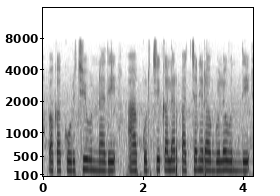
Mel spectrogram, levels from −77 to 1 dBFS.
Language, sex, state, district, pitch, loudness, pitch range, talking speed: Telugu, female, Telangana, Hyderabad, 195 Hz, -15 LUFS, 190-205 Hz, 130 wpm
